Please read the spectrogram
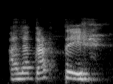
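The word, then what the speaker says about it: à la carte: a la carte? No. The way how she say it, a la carte. In the past, I just pronounce it a la. I want the Allah only.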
